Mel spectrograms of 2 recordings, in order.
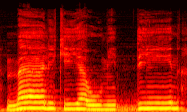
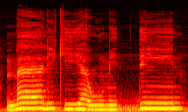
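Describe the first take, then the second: The two takes are said the same way.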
